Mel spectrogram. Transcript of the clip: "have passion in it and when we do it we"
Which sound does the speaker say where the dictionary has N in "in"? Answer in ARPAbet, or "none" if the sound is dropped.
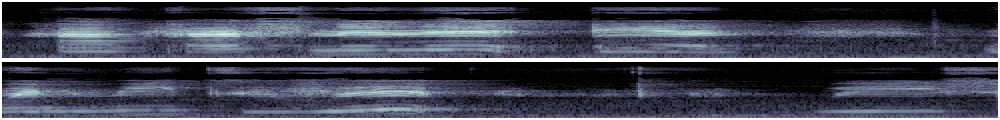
L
